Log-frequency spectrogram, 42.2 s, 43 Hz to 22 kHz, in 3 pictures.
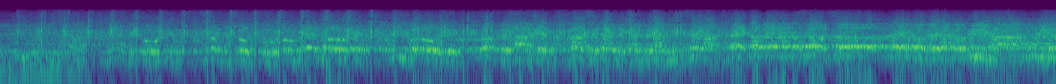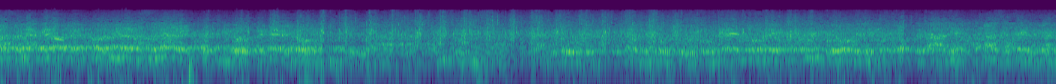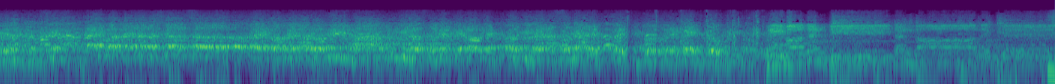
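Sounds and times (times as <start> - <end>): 
large stadium crowd of football supporters chanting in unison: 0.0 - 42.2.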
